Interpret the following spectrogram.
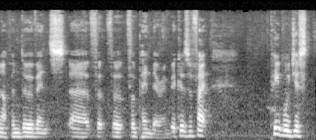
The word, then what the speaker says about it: Penderyn: Am I saying that correctly? You're saying it right, yeah. Penderyn?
